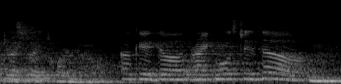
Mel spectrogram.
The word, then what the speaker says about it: Ezra Cornell: Ezra Cornell.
